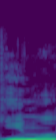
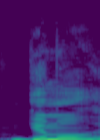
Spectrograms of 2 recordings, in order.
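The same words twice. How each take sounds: First: The first vowel is an 'ee' sound. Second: The first vowel is not an 'ee' sound. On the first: The speaker calls it right. "probably the more proper way because eyes make E sounds in Hebrew" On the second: The speaker calls it wrong. "is how we say it sometimes"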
